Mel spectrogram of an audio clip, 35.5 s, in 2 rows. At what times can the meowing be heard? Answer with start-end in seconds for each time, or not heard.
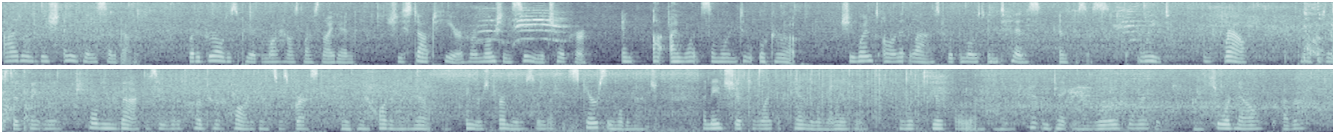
6.2-7.5, 13.2-15.2, 31.4-33.4.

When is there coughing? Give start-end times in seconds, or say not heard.
17.1-18.1.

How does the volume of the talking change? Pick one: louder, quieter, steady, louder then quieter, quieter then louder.
steady.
